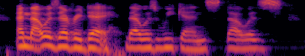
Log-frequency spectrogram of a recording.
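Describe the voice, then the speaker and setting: A loud, animated woman's voice, bright and sharp in tone, at a fairly quick pace. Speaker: sports tech panelist. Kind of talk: panel discussion.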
